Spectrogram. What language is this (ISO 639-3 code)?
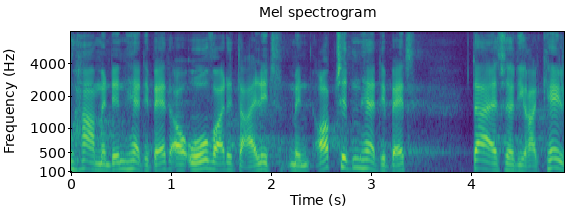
dan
